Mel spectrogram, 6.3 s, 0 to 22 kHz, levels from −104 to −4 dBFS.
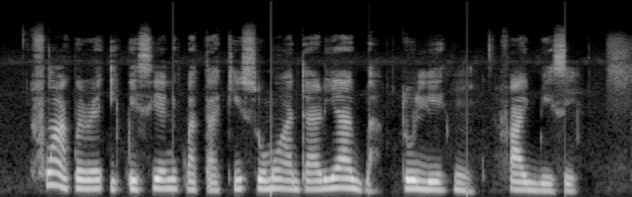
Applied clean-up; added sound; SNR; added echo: none; none; none; none.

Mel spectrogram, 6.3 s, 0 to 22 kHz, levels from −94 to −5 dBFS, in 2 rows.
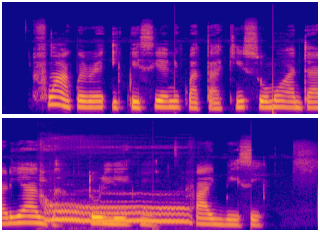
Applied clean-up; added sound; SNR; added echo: neural mask model RNNoise.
